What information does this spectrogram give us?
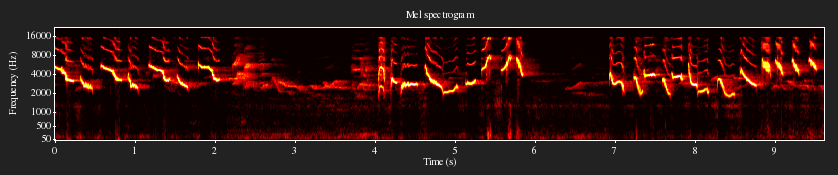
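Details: Oriental magpie-robin in insistent full song, pouring out its isian repertoire: quick runs of bright, downward-slurred whistles and sharp high chips, a quieter warbling pause mid-way, then another dense burst of ringing notes.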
